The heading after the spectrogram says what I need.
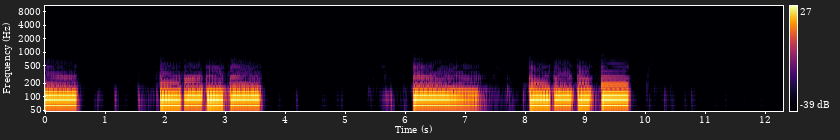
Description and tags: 13 bass dL
Modern Roots Reggae 13 078 Gbmin Samples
